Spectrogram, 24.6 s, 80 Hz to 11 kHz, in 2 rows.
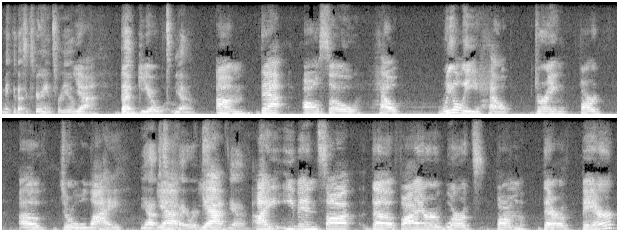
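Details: Woman with aphasia after a hemorrhagic stroke in May 2020, also with right-sided hemiparesis, treated with brain surgery and an ICU stay; the aphasia also affects her reading and writing; post-stroke aphasia.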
